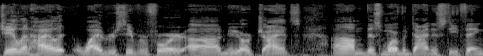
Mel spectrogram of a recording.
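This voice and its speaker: In a plain, everyday voice, a man talks at a medium pitch. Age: 40s. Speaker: fantasy football podcast host. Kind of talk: casual solo commentary. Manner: casual, with fillers and profanity.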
